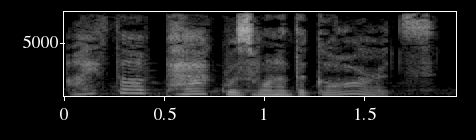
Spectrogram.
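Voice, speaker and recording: A woman's voice: mid-range voice, animated, moderate pace, slightly rough. A woman playing a resolute young heroic knight in a video game, confident and direct. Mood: calm, assured.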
